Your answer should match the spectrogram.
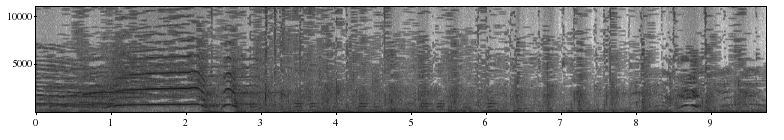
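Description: A loud crowd cheers and applauds for about ten seconds, with dense clapping throughout and high whoops and shouts rising above it near the start and again near the end. The audience at a live band show is cheering a bass player introduced as being from Springfield, Missouri.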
